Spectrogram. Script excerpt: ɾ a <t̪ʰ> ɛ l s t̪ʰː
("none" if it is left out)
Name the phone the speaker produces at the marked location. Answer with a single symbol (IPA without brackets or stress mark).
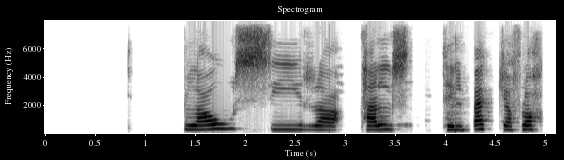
t̪ʰ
